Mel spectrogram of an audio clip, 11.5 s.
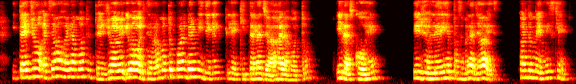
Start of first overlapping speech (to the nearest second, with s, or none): none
